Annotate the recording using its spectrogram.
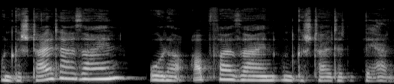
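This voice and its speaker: A woman speaks at a medium pitch and a fairly slow pace. Her intonation is lively, and it is an ordinary speaking voice. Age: 30s. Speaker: podcast host. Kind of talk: solo self-help monologue.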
